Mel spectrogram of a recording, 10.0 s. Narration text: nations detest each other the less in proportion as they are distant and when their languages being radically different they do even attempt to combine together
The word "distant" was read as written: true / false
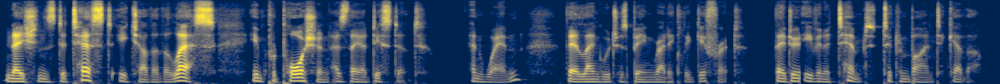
true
